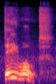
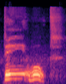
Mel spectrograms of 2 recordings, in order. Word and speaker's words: DeWalt: With that said, I say Mackita and the Walts like a normal person. Dewalt. Dwalt.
